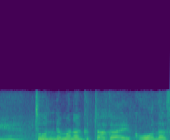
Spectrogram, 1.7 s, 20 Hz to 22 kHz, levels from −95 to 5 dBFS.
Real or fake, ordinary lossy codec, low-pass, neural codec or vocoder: fake; none; none; codec, 16 kHz, 1 kbps, X-Codec, WavLM features, trained on Multilingual LibriSpeech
